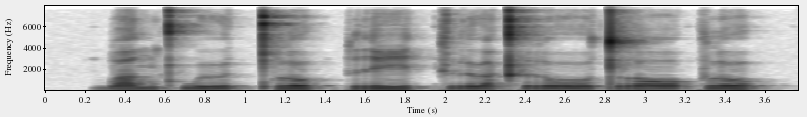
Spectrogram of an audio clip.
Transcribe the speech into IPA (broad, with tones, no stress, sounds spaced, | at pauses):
b a˧ n kʰ w ɯː˨˩ t̚ pʰ l o˥˩ k̚ p r iː˥˩ t̚ k r ɯ˨˩ a̯ kʰ r oː˩˦ t r ɔː˧ k l o˦˥ k̚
